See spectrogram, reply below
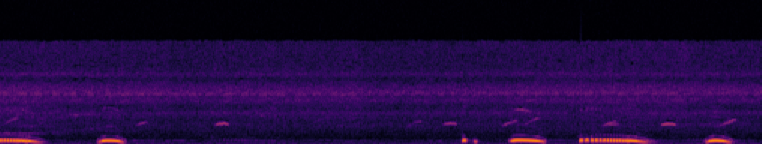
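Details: Spotted dove, called tekukur, a recording meant to lure birds: two phrases of low falling coos, each a soft pickup note then longer hoarse coos, separated by a quiet gap.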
